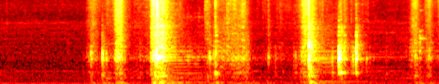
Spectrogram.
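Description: A plastic vegetable chopper clunks as its handle is pushed down.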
